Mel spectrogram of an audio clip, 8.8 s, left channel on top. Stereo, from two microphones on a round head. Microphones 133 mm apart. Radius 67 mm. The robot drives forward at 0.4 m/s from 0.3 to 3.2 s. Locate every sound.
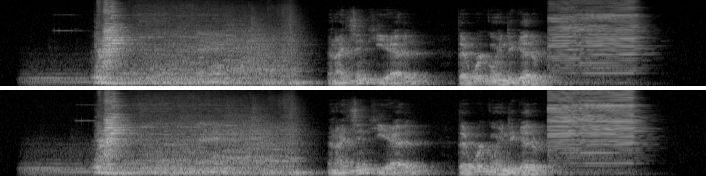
1.1 s a sliding door: 75° left (ahead or behind), 4.5 m; by 3.7 s 65° left (ahead or behind), 4.5 m
4.1 s a man speaking: 60° left (ahead or behind), 3 m
6.8 s a buzzer: 80° right, 1.9 m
